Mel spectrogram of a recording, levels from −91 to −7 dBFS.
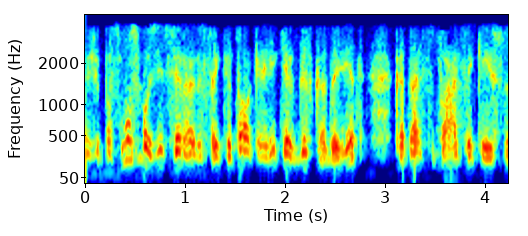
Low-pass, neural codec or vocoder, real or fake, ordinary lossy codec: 3.6 kHz; none; real; MP3, 24 kbps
